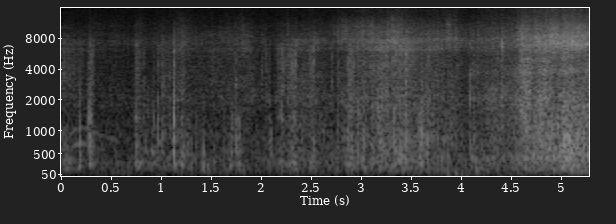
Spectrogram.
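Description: Skis and a snowboard scraping over firm snow, with scattered small clicks and crackles over the first two seconds, then a hiss that grows louder as they come close.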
